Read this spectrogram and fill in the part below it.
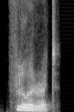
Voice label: "floweret", Indian

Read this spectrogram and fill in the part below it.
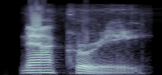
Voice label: "knackery", American

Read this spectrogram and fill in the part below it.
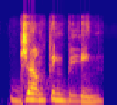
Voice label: "jumping bean", Indian

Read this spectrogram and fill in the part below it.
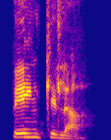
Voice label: "painkiller", Indian; Dictionary

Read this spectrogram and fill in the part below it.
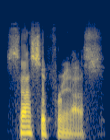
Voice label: "sassafras", American

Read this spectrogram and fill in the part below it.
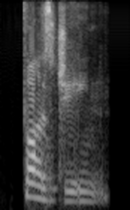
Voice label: "phosgene", Indian; Dictionary

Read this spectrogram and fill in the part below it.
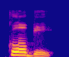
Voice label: "corbie", Indian

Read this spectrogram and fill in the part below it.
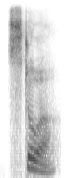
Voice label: "stoa", Indian

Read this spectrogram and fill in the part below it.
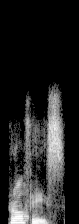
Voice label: "prophase", Indian; Dictionary

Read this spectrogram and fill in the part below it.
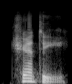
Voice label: "chanty", American

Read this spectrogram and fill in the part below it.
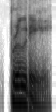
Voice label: "broody", American

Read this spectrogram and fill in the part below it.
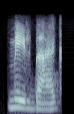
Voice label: "mailbag", Indian

